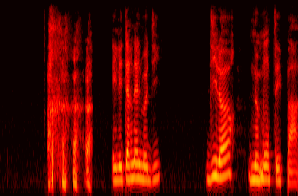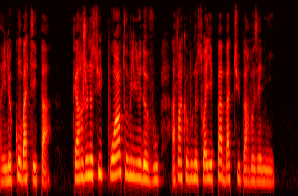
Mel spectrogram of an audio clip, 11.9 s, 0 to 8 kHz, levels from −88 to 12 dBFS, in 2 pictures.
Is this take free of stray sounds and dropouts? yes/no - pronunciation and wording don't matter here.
no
